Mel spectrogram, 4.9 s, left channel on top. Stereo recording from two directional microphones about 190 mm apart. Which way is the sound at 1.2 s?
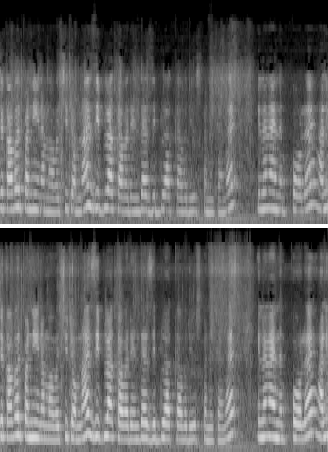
45° right (ahead or behind).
